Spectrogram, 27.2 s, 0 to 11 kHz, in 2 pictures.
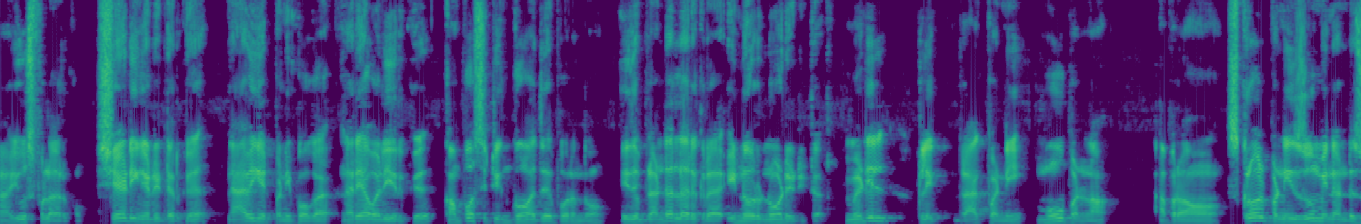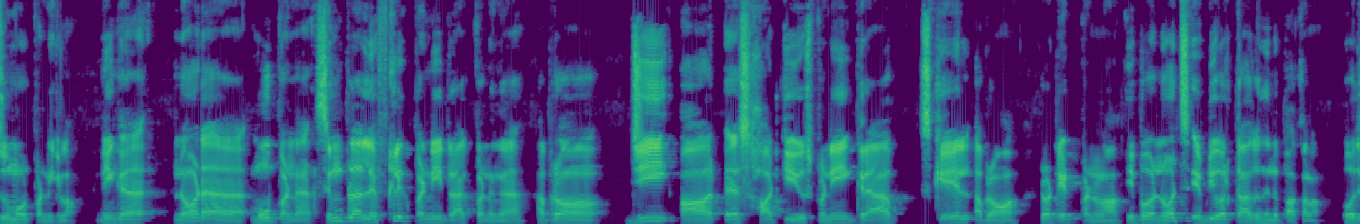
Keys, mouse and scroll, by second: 8.6 middle click, 11.0 middle click, 13.3-14.0 scroll down 6, 14.0 scroll up 6, 14.4-14.9 scroll down 6, 14.9-15.2 scroll up 5, 15.9 scroll up 1, 16.2 click, 17.0 click, 19.2 click, 19.3 shift+click, 19.9 g, 20.9 r, 22.3 s.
